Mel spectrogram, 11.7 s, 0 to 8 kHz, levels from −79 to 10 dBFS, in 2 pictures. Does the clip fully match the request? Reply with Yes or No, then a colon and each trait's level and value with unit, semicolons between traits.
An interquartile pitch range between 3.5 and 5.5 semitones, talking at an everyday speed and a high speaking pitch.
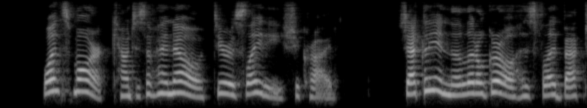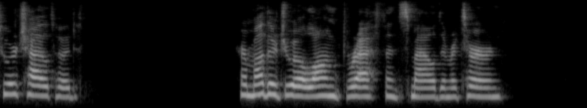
Yes: average, 4.0 semitones; average, 160 wpm; high, 235 Hz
